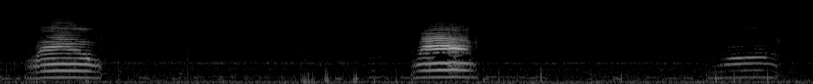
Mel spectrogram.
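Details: Three separate meows from a domestic cat in a three-cat household, each short and tonal with a gently falling end, spaced about three to four seconds apart, the middle one loudest, with faint room noise between.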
